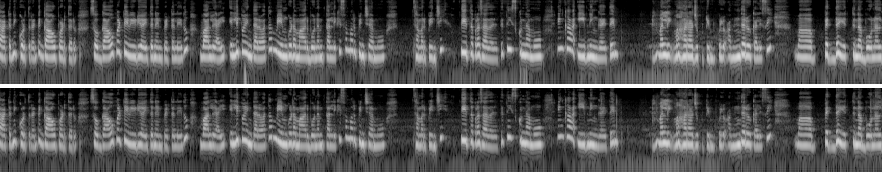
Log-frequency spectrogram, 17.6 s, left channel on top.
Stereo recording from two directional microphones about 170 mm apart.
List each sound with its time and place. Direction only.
0.0 s speech: 20° left (ahead or behind)
11.2 s speech: 20° left (ahead or behind); by 14.3 s 45° left (ahead or behind)
14.3 s speech: 30° left (ahead or behind)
